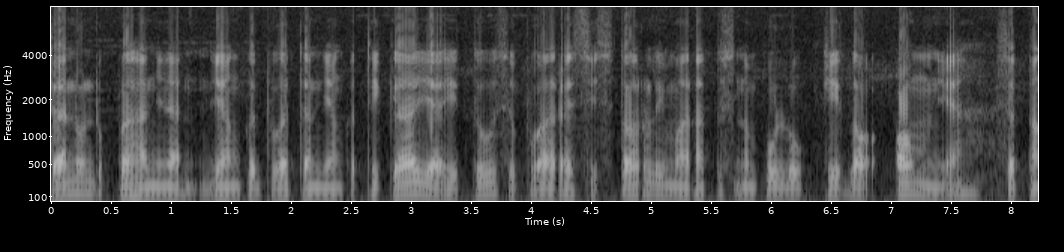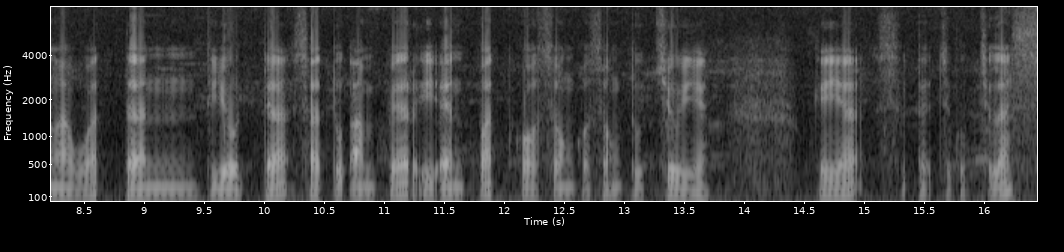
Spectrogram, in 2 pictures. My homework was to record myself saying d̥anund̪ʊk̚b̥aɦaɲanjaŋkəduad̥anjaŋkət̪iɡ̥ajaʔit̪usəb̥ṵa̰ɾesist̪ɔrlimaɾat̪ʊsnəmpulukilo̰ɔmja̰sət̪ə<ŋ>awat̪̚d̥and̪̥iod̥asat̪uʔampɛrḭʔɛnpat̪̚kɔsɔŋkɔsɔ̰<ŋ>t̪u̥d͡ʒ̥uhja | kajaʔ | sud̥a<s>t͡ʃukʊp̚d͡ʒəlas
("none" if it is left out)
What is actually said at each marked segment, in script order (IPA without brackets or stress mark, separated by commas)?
ŋ, ŋ, h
